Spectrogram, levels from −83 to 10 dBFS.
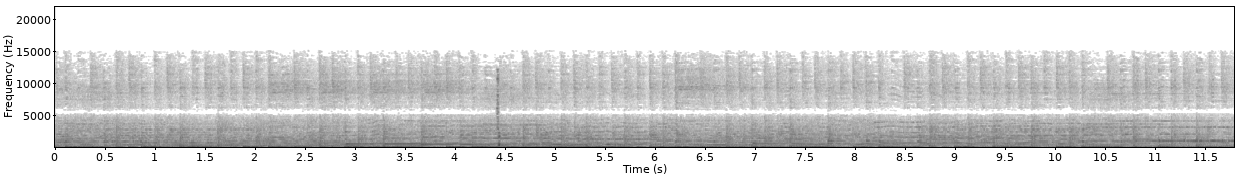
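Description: From the start, channel delay (comb filtering) thins the top end: one channel runs roughly a tenth of a millisecond late, so the mono sum notches near 5 kHz and up, unlike broadband dulling. At 4.41 to 4.45 s, damaged data in a compressed stream gives a brief glitch as the decoder loses sync, distinct from a clean dropout.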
